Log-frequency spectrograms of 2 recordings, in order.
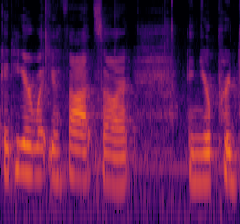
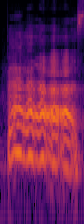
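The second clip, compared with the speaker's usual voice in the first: high, loud bah with a laugh in it; laughing sheep bleat; 6 semitones higher, 8 dB louder than usual. Acted. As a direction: bleat it through a giggle.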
